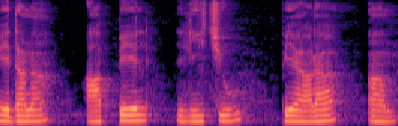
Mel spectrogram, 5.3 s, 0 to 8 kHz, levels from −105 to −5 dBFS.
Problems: none marked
